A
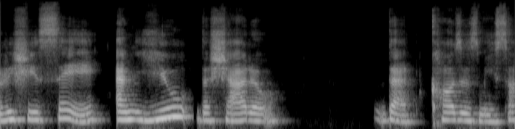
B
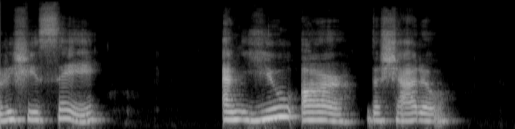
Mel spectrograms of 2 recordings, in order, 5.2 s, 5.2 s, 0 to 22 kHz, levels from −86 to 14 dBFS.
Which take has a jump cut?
A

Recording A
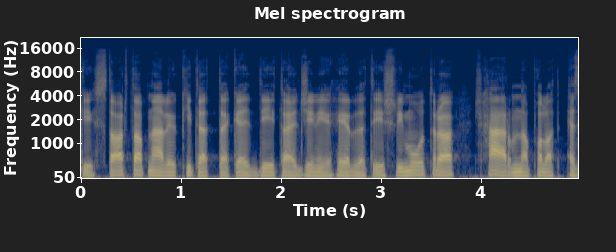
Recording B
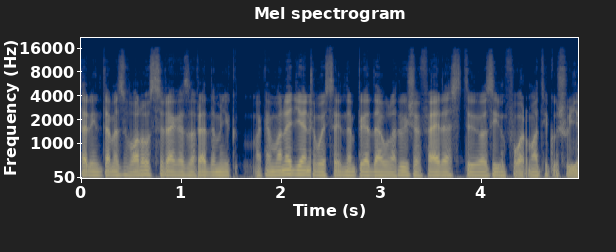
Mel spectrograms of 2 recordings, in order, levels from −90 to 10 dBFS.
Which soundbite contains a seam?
B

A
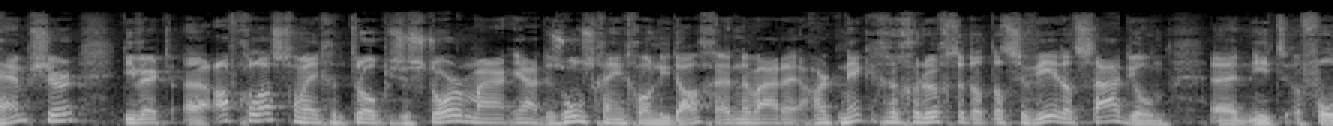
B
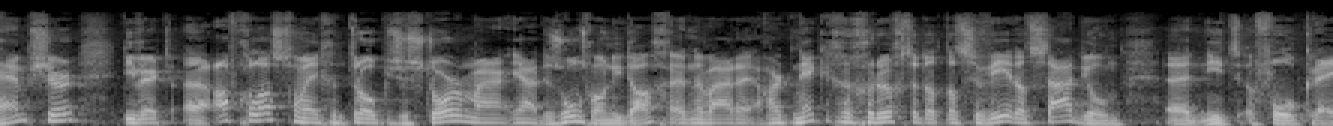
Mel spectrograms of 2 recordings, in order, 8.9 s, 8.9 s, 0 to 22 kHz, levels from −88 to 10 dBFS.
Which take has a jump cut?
B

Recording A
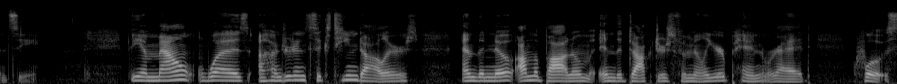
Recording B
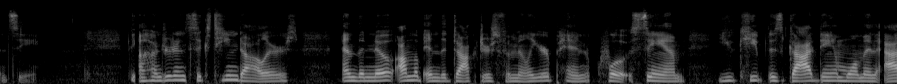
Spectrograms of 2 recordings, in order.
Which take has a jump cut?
B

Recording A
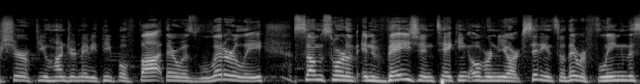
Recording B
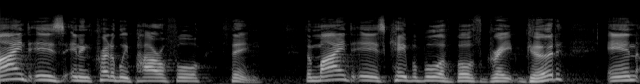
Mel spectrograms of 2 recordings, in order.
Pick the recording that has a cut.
A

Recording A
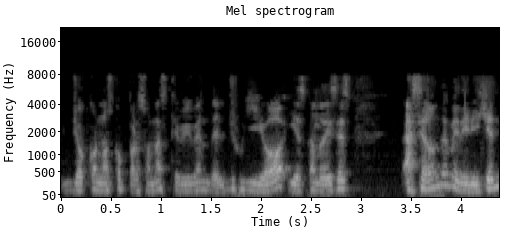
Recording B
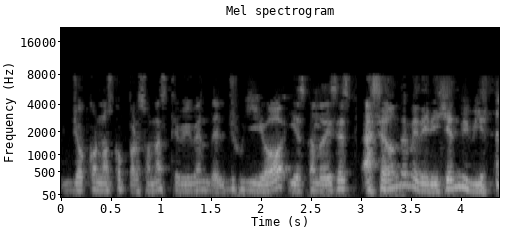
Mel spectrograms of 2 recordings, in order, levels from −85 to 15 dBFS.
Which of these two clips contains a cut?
B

